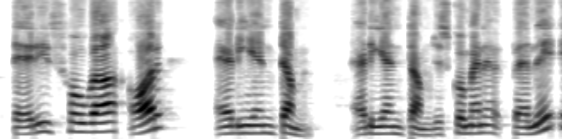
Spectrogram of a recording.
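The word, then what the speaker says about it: Adiantum: होगा ड्राप होगा टेरिस होगा और एडि एंटम एडि एंटम जिसको मैंने पहले एलिमेंटम बोल दिया था ठीक है चलो तो ये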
